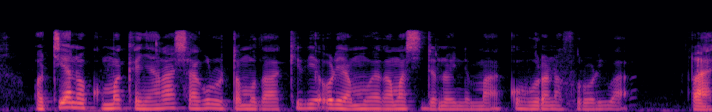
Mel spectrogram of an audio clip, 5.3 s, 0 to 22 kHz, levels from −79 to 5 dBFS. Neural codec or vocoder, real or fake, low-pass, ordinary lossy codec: none; real; 7.2 kHz; none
